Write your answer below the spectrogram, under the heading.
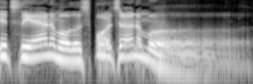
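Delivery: very slow, gravelly, drawn-out big announcer voice. Recalling old sports radio station names, done in the big voice guy delivery. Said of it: "the big voice guy".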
